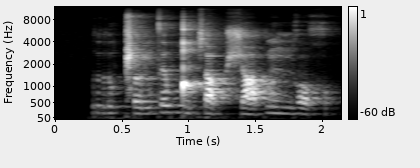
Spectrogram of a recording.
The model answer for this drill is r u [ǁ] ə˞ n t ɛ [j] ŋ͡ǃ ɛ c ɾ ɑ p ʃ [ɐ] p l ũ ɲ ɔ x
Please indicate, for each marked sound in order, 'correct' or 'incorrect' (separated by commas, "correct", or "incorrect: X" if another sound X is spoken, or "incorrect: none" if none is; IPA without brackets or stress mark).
correct, incorrect: w, incorrect: ɑ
